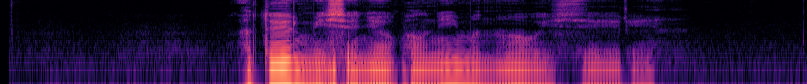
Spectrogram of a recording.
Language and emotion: Russian, sad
